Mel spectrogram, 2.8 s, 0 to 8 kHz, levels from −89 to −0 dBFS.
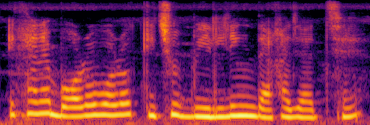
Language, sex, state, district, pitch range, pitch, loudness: Bengali, female, West Bengal, Cooch Behar, 205-255 Hz, 230 Hz, -11 LUFS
